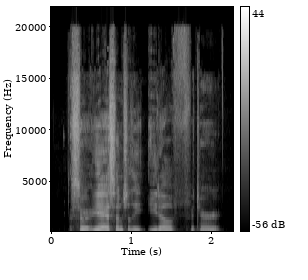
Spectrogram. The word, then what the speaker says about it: Fitr: So yeah, essentially Eid Al Fitr, is it Fitr or Fight? You're saying it right.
